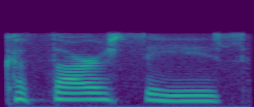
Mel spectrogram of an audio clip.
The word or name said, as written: catharses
